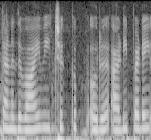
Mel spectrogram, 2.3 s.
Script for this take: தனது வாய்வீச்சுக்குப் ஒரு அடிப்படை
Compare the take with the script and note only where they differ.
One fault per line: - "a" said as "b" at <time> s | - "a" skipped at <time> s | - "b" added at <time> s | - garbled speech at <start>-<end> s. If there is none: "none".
none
